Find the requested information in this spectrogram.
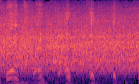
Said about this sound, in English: No, another applause. Press it again.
